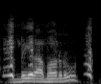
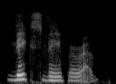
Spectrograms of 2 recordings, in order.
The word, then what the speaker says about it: Vicks VapoRub: ¿Y cómo es que se pronuncia? – Vicks Vaporub.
